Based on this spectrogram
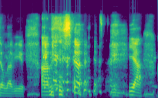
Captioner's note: both laugh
